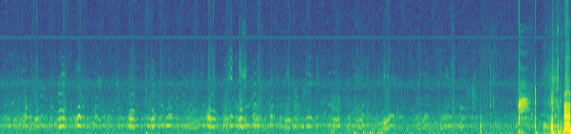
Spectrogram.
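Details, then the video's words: Steady overlapping honking from many Canada geese gathered at a staging area, Amber Trails Lake, Winnipeg, Canada; a few louder nearby honks and some rustling come toward the end. "Canadian Geese Staging Area"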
